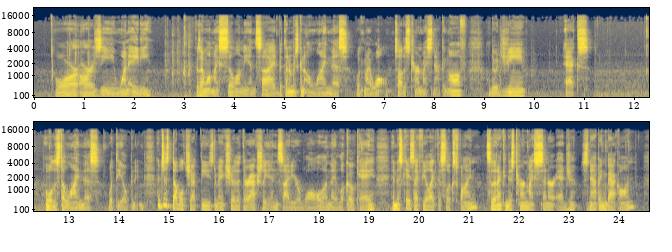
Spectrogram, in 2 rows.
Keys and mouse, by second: 2.2 r, 6.3-7.0 middle drag, 10.2 g, 14.0-14.4 middle drag, 14.4 drag, 15.1-20.3 middle drag, 23.4-24.6 drag.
